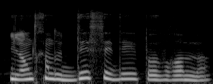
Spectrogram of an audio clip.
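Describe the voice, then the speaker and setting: A woman's voice: a little high, mellow, no echo. Chatty woman with a south-west French accent. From south-west France. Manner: chatty, playful, laughs often while answering chat. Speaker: crochet live streamer. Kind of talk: casual live-stream chat while crocheting.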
